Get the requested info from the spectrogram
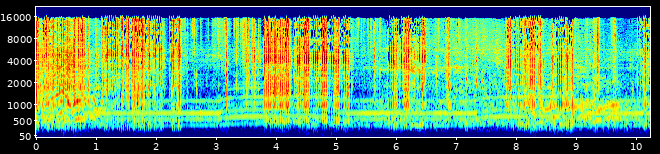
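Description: A handheld power tool run in repeated bursts of about a second, stripping old rubber and urethane from a car's window frame.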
